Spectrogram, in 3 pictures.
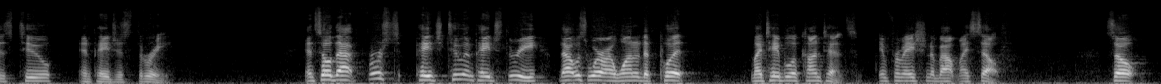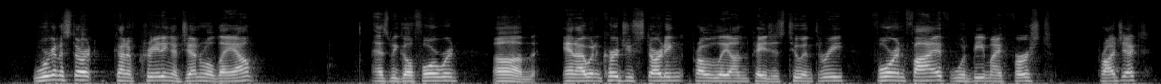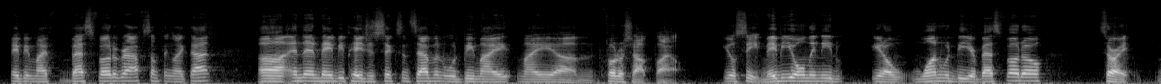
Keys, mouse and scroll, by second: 0.4 click, 1.5 click.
